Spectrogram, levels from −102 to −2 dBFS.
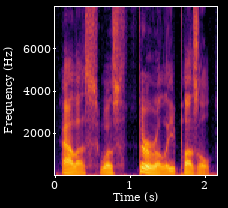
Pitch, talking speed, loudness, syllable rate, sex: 110 Hz, 110 wpm, -18 LUFS, 4.6 syllables/s, male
